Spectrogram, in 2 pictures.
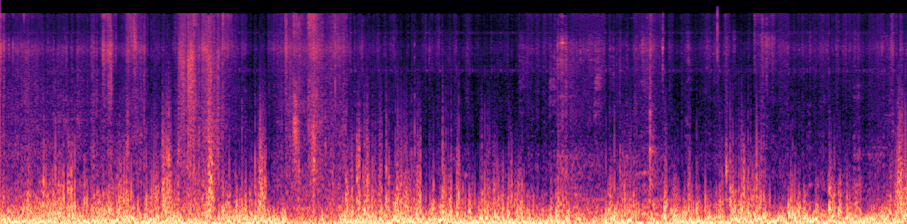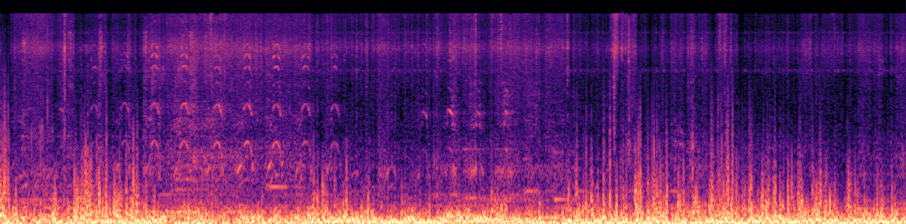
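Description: Strong wind buffets and roars outdoors.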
